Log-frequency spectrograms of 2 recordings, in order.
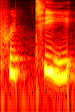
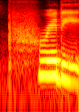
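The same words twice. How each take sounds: First: The middle consonant is a clear T. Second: The middle consonant sounds like a soft D. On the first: The speaker calls it wrong. "It's not pretty" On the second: The speaker calls it right. "it's pretty in American English"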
